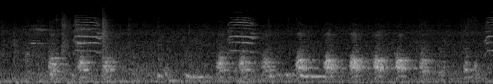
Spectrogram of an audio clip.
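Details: Indoor turkey barn, 26 March 2019 near noon: fast, regular clucking notes, about four per second, in short bursts, with sharp small-bird chirps overhead.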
